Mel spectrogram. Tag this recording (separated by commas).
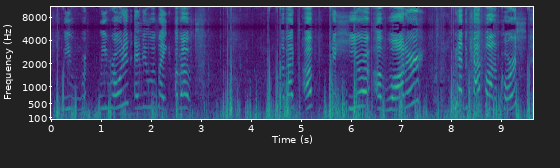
Speech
